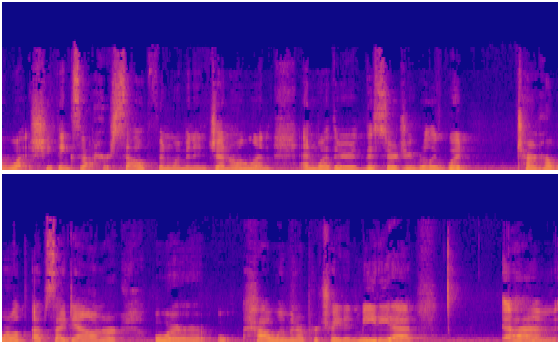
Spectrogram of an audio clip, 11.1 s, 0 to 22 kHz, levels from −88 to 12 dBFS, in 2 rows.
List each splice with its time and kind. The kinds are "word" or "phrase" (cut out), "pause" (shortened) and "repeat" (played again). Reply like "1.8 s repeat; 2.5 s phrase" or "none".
none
